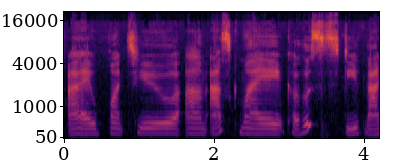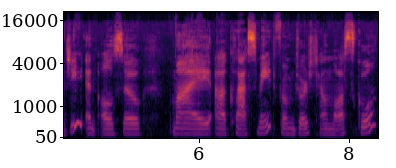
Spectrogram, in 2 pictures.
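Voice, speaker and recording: A woman, an estate planning attorney hosting a podcast, speaking with hesitations and frequent fillers. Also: on the low side. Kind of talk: podcast conversation.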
